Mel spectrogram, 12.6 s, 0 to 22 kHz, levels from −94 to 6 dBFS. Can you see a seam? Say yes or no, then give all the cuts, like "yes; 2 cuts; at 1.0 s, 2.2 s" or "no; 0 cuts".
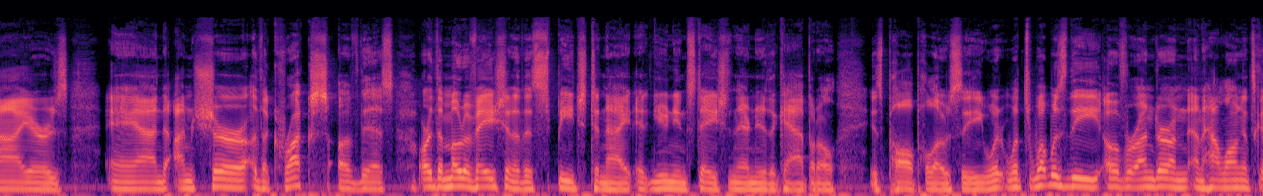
no; 0 cuts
